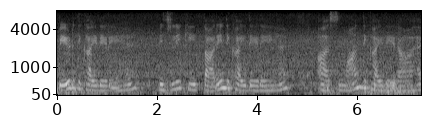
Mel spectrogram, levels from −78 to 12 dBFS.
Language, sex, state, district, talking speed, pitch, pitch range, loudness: Hindi, female, Punjab, Pathankot, 140 wpm, 195 Hz, 175-255 Hz, -20 LUFS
